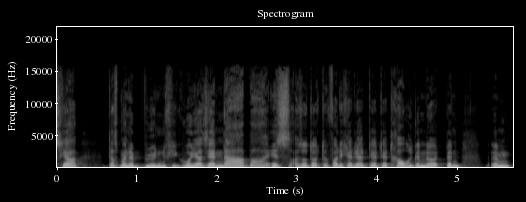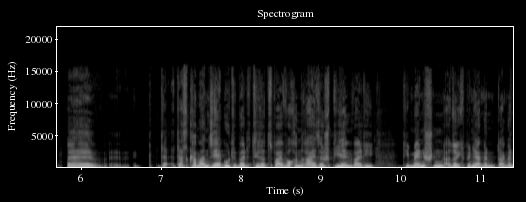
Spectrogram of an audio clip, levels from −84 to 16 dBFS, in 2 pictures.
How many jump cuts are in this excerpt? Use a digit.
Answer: 1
